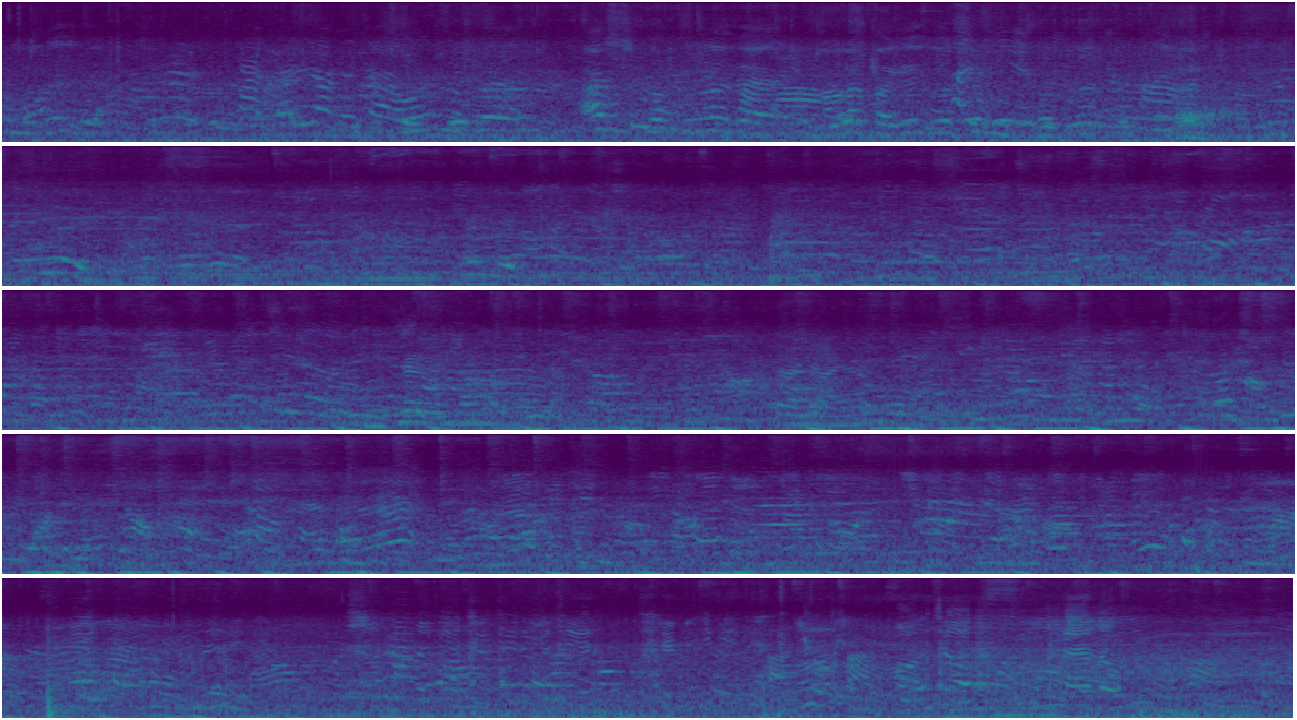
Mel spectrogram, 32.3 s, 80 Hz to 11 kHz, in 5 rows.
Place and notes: Fangbang Road, Shanghai - walking in the street
Line through a variety of shops, Traffic Sound, Walking inside the old neighborhoods, Binaural recording, Zoom H6+ Soundman OKM II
